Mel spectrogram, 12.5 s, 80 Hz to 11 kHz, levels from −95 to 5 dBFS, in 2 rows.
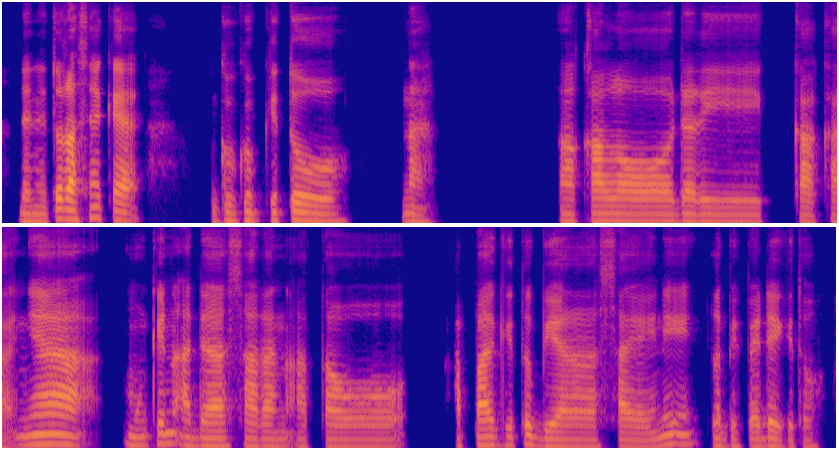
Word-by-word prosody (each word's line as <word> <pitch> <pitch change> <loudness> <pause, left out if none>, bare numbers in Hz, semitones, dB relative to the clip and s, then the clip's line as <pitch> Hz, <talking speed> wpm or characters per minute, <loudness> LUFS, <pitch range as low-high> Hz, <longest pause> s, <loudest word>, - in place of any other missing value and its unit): Dan 110 - 0
itu 150 +8 +2
rasanya 145 +3 +6
kayak 125 -3 +5 0.6
gugup 120 0 -4
gitu. 115 -3 0 0.4
Nah, 105 -4 -3 0.9
eee, 110 0 -1
kalau 110 -1 +2
dari 105 -1 -2 0.2
Kakaknya 140 +3 +3 0.2
mungkin 130 +4 -2
ada 115 -2 +2
saran 110 -2 0
atau 105 0 -3 0.8
apa 125 0 +2
gitu? 125 +3 -3
Biar 105 -1 +1
saya 105 -1 -2
ini 140 +7 -3
lebih 110 -1 -5
pede 105 +1 0
gitu. 100 +1 -10
110 Hz, 110 wpm, -27 LUFS, 105-125 Hz, 0.9 s, rasanya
